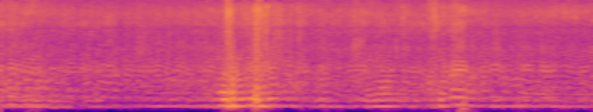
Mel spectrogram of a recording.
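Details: Short stretch of honey bee hive buzzing: a constant low hum overlaid by a loud close buzz swelling and fading around the middle, then settling back to the even drone of the colony.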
